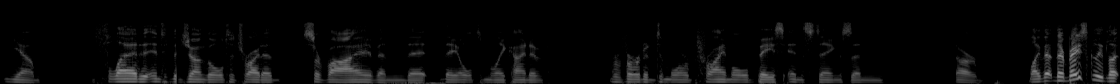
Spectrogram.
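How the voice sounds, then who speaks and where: Low smooth guy gm, lots of um and you know, kinda muffled dry sound. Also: a bit bright, no room sound. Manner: hesitant, filler-heavy, says "you know" and "like" often. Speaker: game master. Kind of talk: relaying an in-game character's words to players.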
